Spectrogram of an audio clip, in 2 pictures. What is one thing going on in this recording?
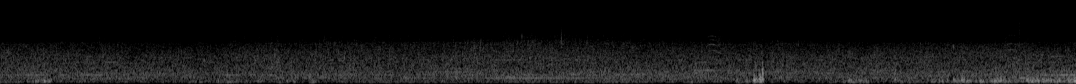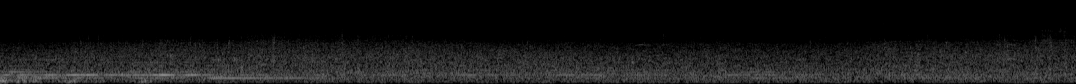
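Calm water laps gently against rocks along the shore.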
